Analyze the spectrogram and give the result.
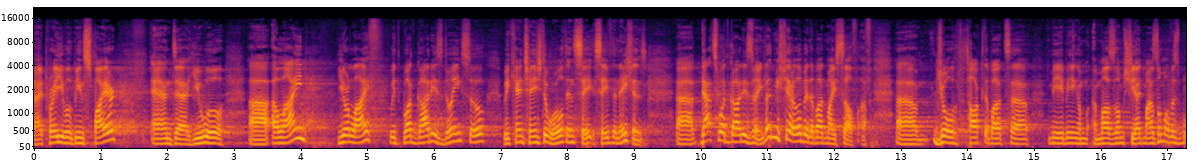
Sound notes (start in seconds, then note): none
